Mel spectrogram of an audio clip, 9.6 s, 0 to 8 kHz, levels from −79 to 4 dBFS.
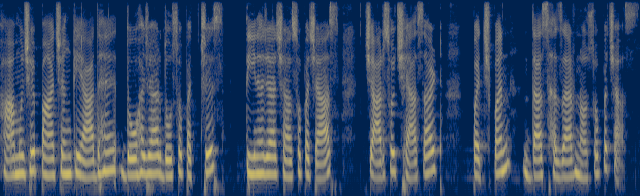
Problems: background sounds at intervals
